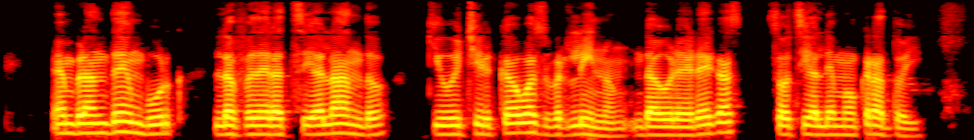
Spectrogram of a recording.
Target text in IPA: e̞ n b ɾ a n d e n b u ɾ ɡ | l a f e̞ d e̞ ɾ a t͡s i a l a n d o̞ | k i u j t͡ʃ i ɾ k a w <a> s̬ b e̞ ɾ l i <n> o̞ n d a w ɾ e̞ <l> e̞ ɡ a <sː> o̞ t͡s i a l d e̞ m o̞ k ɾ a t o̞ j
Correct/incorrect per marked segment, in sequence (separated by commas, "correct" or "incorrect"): correct, correct, incorrect, correct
